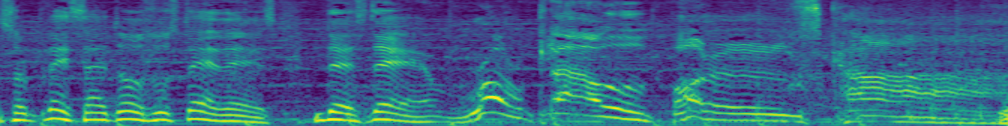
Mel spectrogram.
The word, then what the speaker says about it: Wrocław: Dice, hola amigos de la nave, les escribo desde la hermosa y siempre lluviosa ciudad de Wrocław, que por alguna razón se pronuncia Wrocław.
